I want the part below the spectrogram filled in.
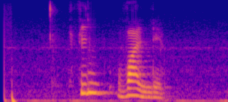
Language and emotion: Russian, neutral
